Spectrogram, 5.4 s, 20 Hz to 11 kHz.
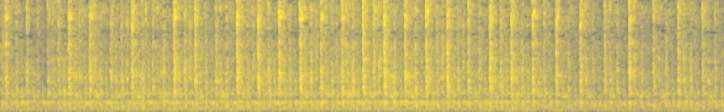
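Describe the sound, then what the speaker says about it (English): Sewing machine running a quarter-inch seam on a quilt block, giving a steady, continuous mechanical whir of rapid stitching, moderately quiet and close, with nobody speaking. "just sew that 1/4 inch seam all the way along"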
